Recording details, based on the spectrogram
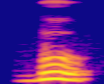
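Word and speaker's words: بُ: It changes the pronunciation to bu.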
